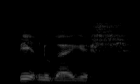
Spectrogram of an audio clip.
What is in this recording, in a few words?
"p7I7lugaygiS", Washo; to roll over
